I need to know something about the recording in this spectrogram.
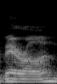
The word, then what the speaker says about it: Veron: name is uh Veron that's uh yeah you pronounce it like holy crap there's a bear on the hood of my car with a v um and yeah I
